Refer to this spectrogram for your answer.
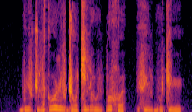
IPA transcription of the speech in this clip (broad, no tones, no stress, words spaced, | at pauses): bwyːvt͡ʃuʎakoː ɭivɖ͡ʐoːt͡ɕəʎ ɦuːʎpo χʷə | fʲuːʎbuːt͡ɕyː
